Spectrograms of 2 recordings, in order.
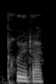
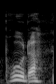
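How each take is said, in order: First: Brüder with ü, umlauted slip; wrong plural Brüder. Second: Bruder with plain u; corrected Bruder. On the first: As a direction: say Brüder with a rounded ü. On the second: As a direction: say Bruder with a clear u sound. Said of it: "Brüder, genau". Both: Real, not acted.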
